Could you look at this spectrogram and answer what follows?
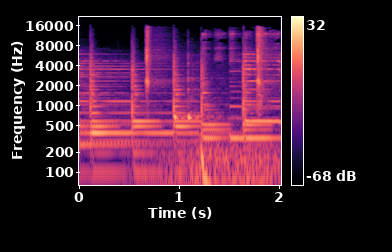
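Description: Instrumental background music with melodic notes over a regular beat.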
